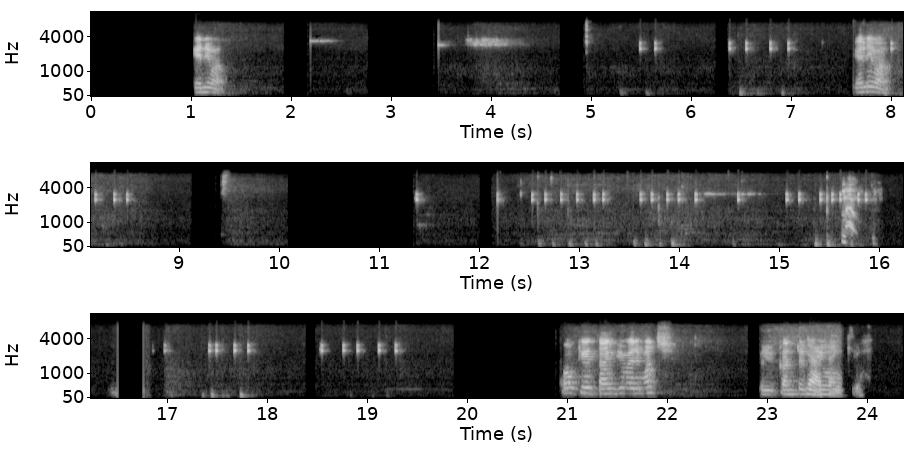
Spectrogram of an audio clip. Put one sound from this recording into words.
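A man speaks through an online call, with pauses.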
